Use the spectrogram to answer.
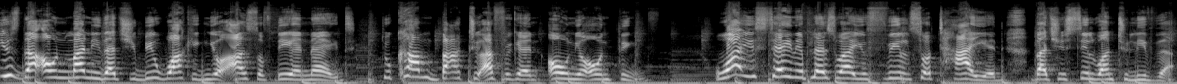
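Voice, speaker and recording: The voice moves at a moderate pace with very wide pitch swings and big swings in loudness. Music plays in the background. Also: woman, high pitch for a woman. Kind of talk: casual reaction commentary.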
